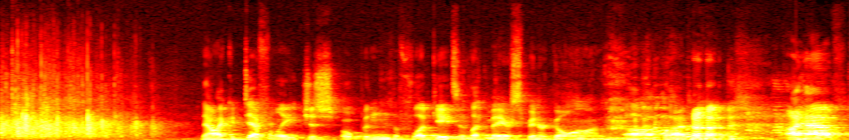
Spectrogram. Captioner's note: laughs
